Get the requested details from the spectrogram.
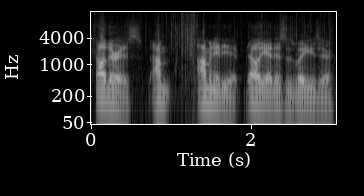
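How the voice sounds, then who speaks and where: An excitable young New Yorker streams about comic collecting, chatting casually and animatedly, like a cartoon character. His mid-range voice is clean in tone and runs a little fast.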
